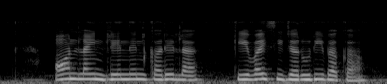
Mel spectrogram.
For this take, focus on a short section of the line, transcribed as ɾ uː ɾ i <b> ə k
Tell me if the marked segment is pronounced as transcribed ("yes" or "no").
yes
